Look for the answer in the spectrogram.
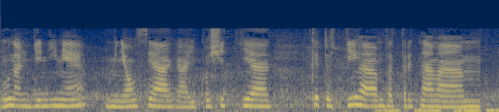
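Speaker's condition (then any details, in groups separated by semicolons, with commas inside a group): Deafness; born hearing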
